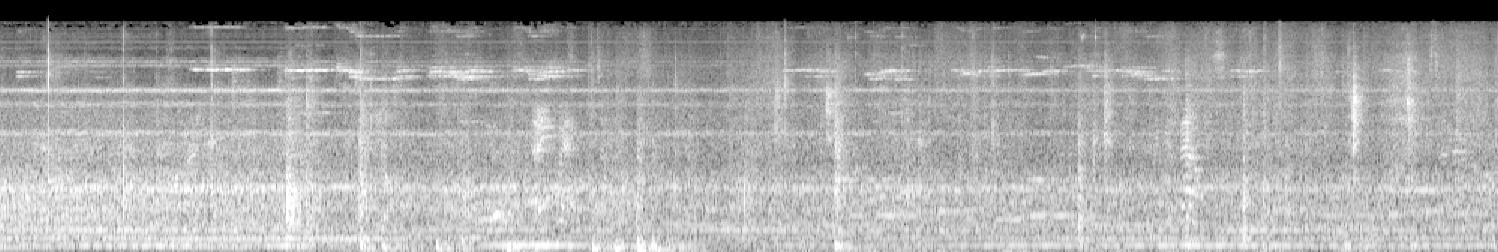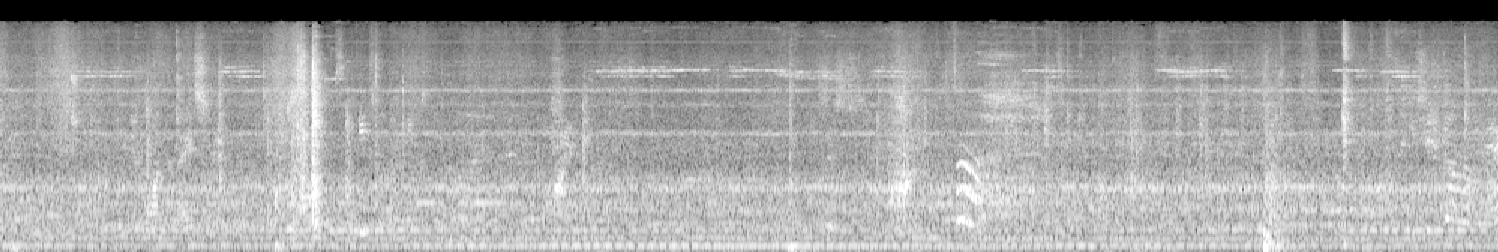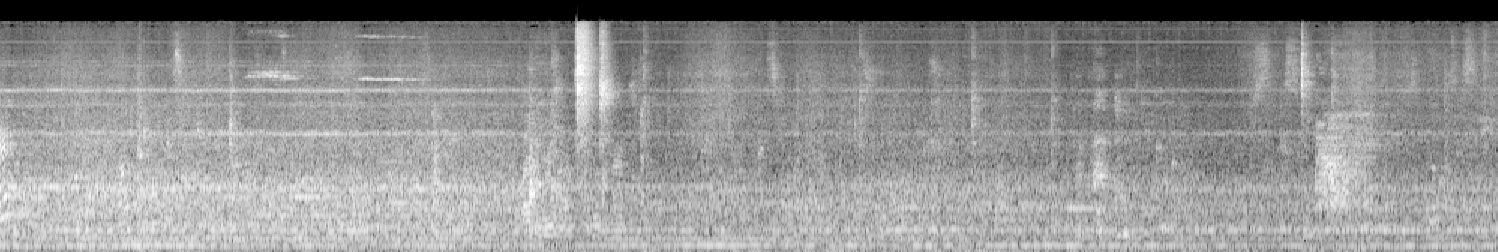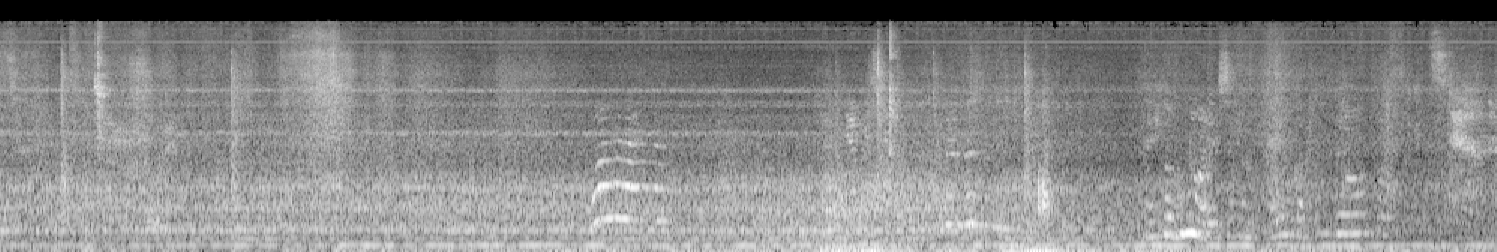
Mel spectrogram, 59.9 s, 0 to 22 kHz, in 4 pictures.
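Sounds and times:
low machinery hum: 0.0s - 59.9s.

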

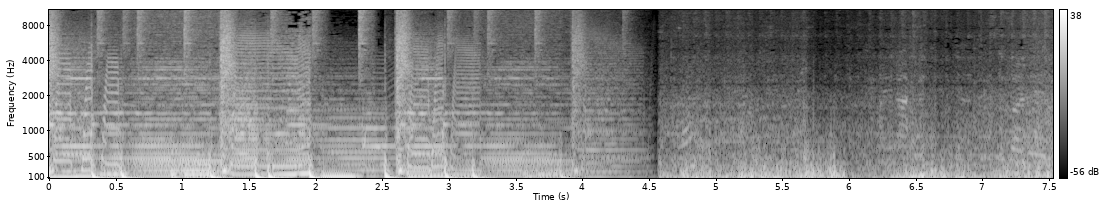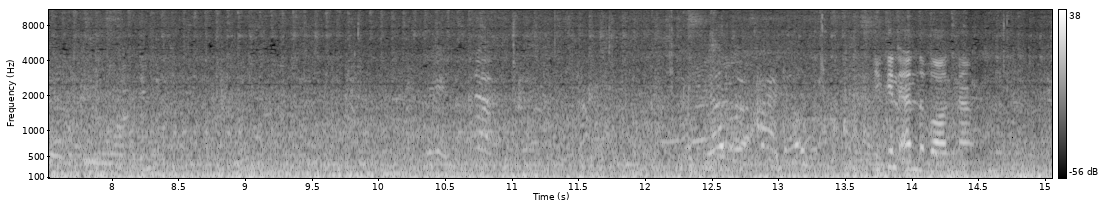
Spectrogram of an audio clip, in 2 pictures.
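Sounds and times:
steady low rumble: 4.6s - 15.0s
people talking: 6.2s - 14.8s.

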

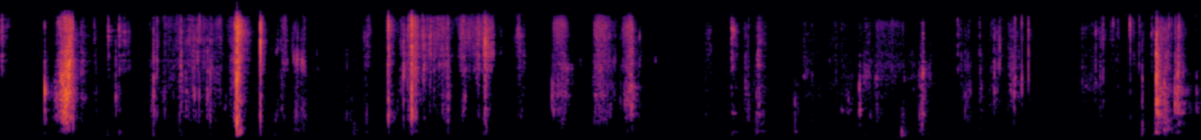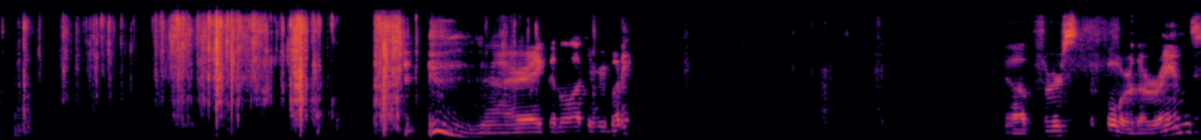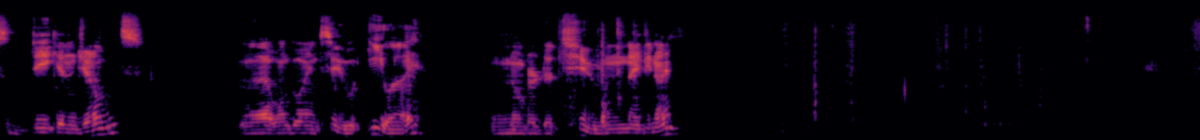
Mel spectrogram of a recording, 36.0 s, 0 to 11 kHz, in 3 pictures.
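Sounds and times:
cardboard crunching and tearing: 3.8s - 5.1s, 12.6s - 16.1s.

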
